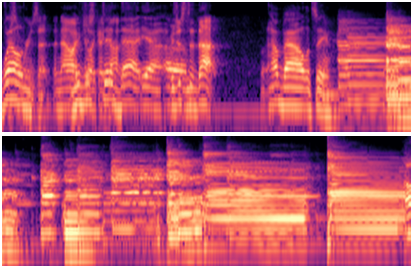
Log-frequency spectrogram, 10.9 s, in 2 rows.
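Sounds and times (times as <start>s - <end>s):
speech: 0.0s - 8.3s
distorted electric guitar playing a short melodic lick: 4.5s - 10.8s.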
